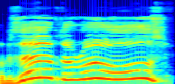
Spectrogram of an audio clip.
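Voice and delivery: high, slow, loud shriek. A narrator's reading. Park keeper shrieks at the lion, very high shriek. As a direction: shriek the rules in panic. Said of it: "shrieked the park keeper".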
